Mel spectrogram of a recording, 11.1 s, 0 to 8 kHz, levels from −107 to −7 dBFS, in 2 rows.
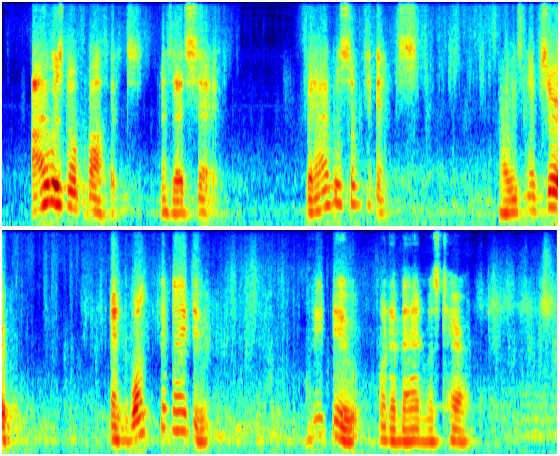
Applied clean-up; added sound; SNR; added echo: neural separator model SepFormer DNS4.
